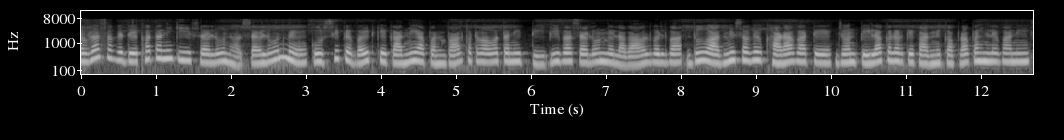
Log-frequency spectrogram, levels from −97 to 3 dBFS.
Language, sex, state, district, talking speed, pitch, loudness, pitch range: Bhojpuri, female, Uttar Pradesh, Gorakhpur, 185 wpm, 215 Hz, -31 LUFS, 195-225 Hz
